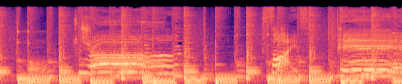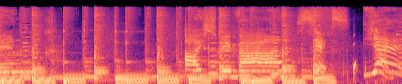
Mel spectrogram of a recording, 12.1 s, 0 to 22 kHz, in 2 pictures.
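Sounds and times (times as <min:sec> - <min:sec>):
bouncy children's song: 0:00.0 - 0:12.0.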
